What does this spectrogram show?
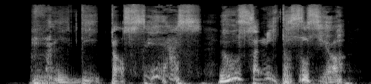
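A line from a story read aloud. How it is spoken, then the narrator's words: Hiss. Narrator (Spanish): siseó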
